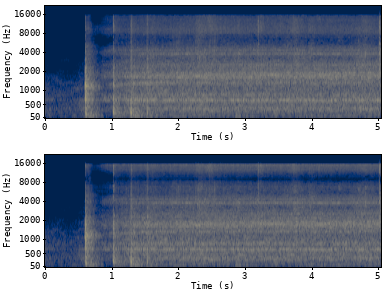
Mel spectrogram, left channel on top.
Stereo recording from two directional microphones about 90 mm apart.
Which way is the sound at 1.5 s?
45° right (ahead or behind).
